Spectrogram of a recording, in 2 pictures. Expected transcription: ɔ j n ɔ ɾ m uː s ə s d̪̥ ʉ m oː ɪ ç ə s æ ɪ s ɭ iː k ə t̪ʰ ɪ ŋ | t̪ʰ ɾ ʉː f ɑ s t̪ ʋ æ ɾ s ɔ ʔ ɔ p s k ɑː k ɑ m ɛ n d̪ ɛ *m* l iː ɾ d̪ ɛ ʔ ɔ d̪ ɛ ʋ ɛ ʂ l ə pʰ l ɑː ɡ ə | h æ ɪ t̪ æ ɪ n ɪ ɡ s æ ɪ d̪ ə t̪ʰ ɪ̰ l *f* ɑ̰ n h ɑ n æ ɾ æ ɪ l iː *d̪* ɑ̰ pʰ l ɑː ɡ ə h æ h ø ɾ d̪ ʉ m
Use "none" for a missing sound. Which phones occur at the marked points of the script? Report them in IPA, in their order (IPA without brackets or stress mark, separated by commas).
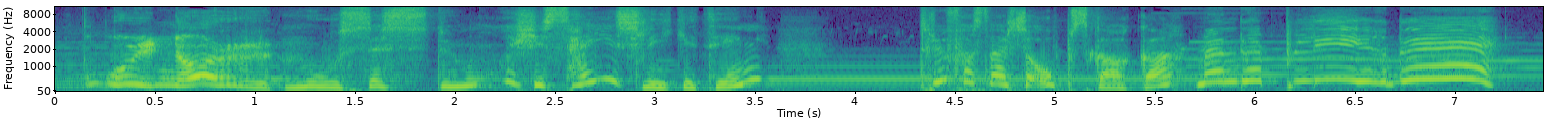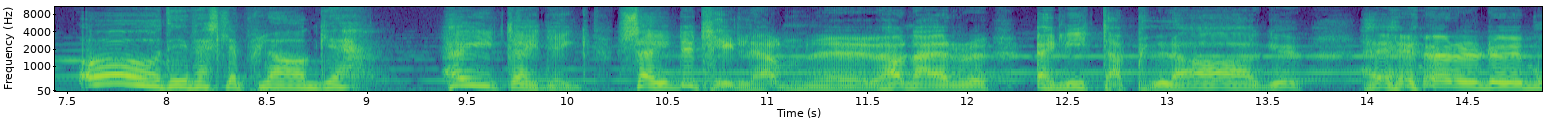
b, h, t̪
